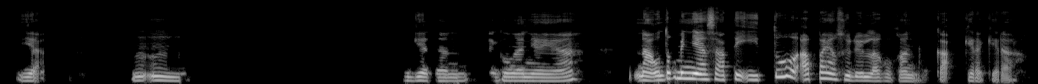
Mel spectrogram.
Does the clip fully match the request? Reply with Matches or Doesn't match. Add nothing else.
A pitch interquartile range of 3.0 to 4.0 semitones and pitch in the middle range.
Doesn't match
